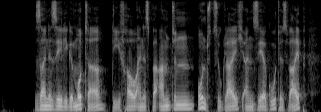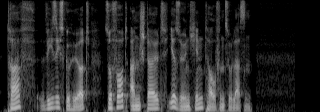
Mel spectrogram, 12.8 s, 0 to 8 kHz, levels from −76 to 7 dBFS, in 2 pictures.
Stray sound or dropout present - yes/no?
no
